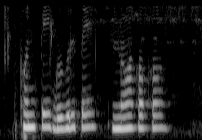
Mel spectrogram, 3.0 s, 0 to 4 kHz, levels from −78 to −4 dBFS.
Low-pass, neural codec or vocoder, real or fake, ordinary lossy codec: 3.6 kHz; vocoder, 22.05 kHz, 80 mel bands, Vocos; fake; none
